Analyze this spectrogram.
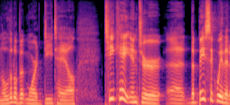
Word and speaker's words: Tkinter: this module quite a bit and they might pronounce it tkinter or tkinter or I have no idea and um that's just fine just know that from here on out I'm going to pronounce it TK enter that's the last I'm going to mention this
